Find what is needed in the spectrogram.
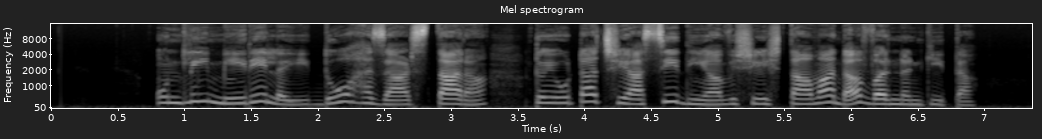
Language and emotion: Punjabi, neutral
